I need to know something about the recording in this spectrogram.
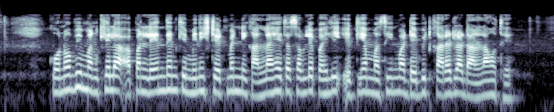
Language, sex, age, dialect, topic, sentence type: Chhattisgarhi, female, 31-35, Eastern, banking, statement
